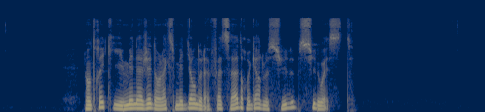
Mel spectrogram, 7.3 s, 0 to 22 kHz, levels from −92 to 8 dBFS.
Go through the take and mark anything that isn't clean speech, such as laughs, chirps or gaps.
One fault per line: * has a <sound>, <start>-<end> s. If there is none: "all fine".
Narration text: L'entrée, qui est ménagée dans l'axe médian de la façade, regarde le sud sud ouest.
all fine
